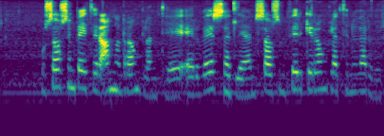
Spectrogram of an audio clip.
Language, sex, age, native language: Icelandic, female, 30-39, Icelandic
